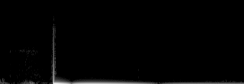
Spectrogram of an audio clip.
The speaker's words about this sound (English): Still have enough physical Bibles that I can hear pages turning.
